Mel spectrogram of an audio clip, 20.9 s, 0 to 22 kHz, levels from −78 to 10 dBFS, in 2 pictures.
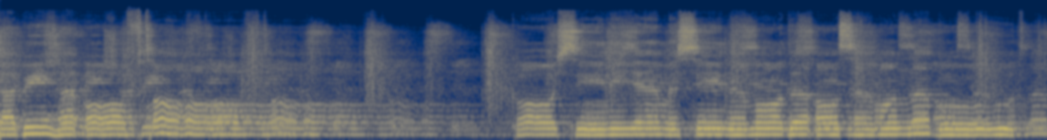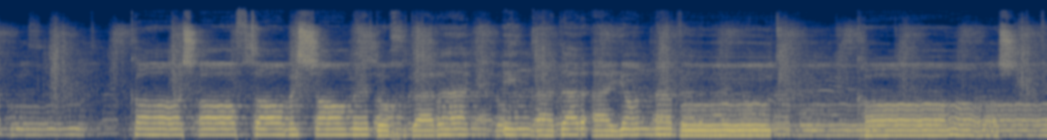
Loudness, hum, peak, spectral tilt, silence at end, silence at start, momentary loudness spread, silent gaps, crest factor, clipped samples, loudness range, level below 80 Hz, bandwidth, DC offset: -14 LUFS; none; 0 dBFS; -5 dB/octave; 0 s; 0 s; 11 LU; none; 14 dB; under 0.1%; 4 LU; -60 dBFS; 16.5 kHz; under 0.1%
